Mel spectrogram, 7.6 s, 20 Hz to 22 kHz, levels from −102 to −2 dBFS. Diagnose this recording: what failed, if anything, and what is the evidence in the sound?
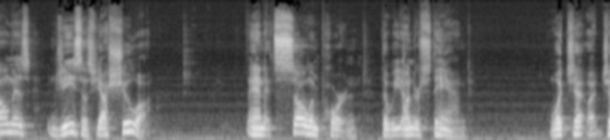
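Two loud pops interrupt the sound, at 3.32–3.34 s and 5.05–5.07 s, the second stronger, peaking roughly 15 dB above the surrounding signal versus about 10 dB for the first. Each is a single sharp transient, and the sound continues unbroken underneath. On a waveform they appear as isolated spikes. A spectrogram shows thin full-band vertical lines. The likely cause is a voltage step entering the analogue wiring, from a plug, switch or static discharge.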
